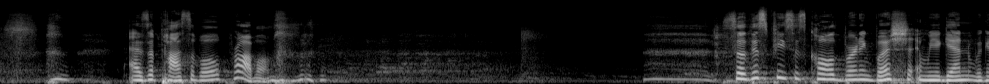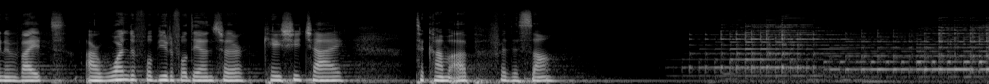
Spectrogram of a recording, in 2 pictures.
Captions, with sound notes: as a possible problem. (audience laughter) So this piece is called Burning Bush, and again, we're gonna invite our wonderful, beautiful dancer Kaeshi Chai to come up for this song. (folk music)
